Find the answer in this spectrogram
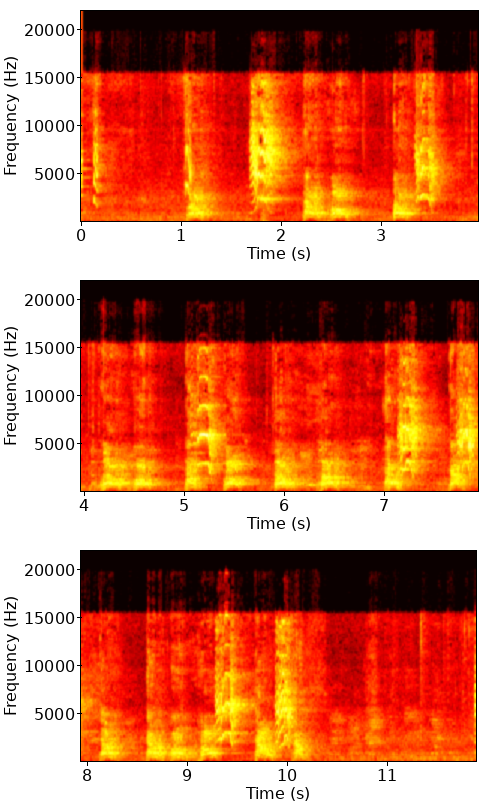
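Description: A Shih Tzu gives a steady run of sharp, high barks, each under a second, nearly twice a second.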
